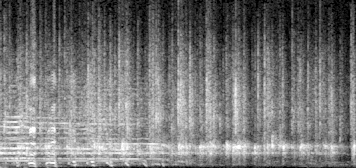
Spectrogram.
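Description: An audience breaks into applause, a dense, steady patter of many hands clapping for a few seconds, with a few voices calling out over it at the start.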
